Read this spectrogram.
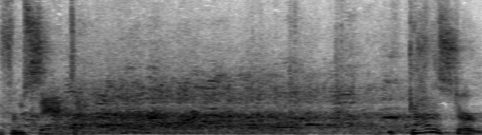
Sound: audience laughs

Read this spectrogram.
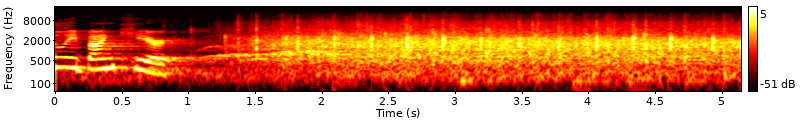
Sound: audience applauds

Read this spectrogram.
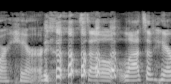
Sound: laughs

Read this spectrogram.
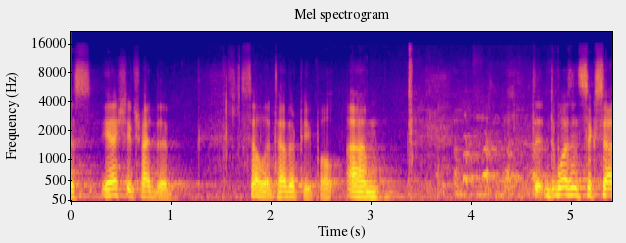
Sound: laughter

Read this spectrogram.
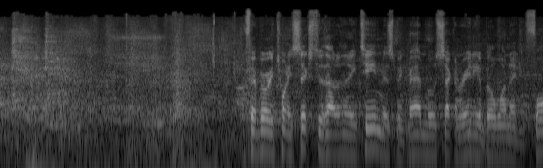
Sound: conversation din

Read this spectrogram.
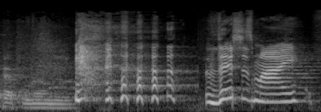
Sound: laughs

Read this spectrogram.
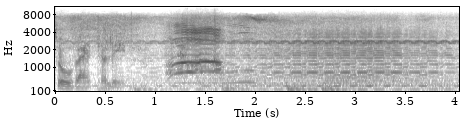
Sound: Gary screaming

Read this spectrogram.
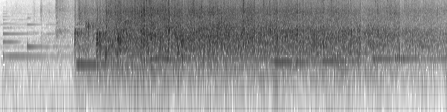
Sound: light music; applauds

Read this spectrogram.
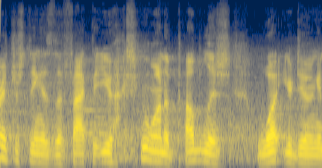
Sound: laughing

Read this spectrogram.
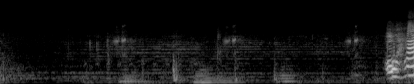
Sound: frogs croak

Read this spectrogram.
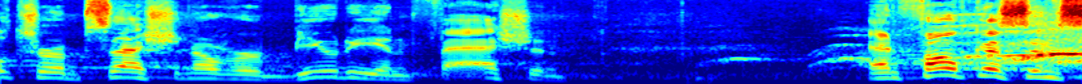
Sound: applause

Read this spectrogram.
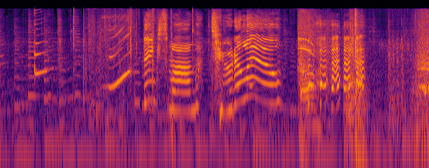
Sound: laughing

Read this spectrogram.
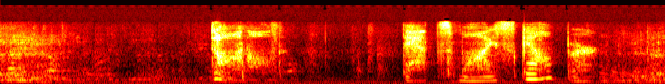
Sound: whispers

